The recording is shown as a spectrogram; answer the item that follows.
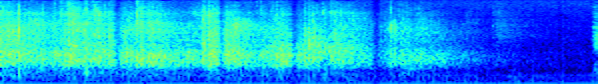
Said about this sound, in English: we can put our hands together to welcome him.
